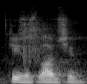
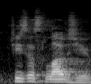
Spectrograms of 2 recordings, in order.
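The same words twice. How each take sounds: First: It is said in a grumpy, scowling tone. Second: It is said in a warm, friendly tone. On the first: The message comes across as unloving. The speaker calls it wrong. "with a frown, with a scowl, with their arms folded" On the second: The message comes across as good news. The speaker calls it right. "the best news"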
